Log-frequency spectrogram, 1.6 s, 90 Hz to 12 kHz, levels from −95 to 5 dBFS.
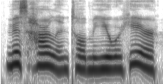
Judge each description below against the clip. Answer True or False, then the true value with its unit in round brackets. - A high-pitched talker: True (235 Hz)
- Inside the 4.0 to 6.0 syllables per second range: False (6.7 syllables/s)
